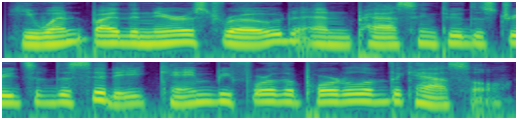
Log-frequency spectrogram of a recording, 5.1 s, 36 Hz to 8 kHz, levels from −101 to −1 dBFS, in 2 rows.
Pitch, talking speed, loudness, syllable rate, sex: 160 Hz, 245 wpm, -16 LUFS, 5.8 syllables/s, male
